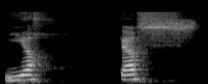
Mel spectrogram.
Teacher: Kha will get sifa of rakhawa, and it will be heavy.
